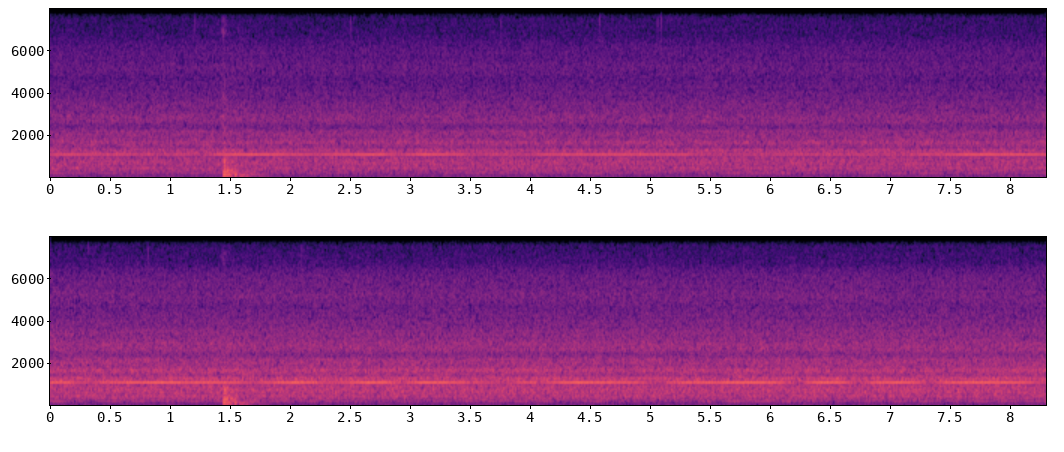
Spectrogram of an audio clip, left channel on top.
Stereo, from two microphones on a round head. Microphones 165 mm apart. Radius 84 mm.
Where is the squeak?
15° left (ahead or behind), 1.2 m.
